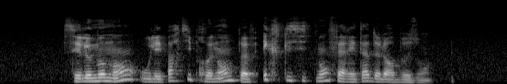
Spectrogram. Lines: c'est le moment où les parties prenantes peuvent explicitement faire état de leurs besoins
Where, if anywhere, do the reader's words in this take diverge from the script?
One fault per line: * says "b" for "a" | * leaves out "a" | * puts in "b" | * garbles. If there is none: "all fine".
all fine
